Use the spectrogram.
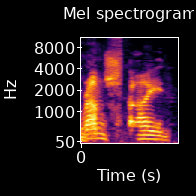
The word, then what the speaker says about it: Rammstein: I says I know but like people say it wrong but people say it wrong Rammstein is Stein thank you definitely is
